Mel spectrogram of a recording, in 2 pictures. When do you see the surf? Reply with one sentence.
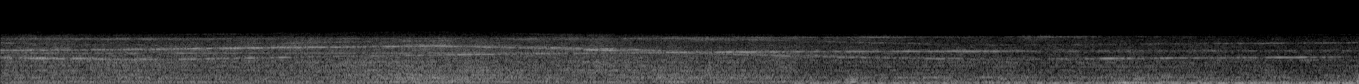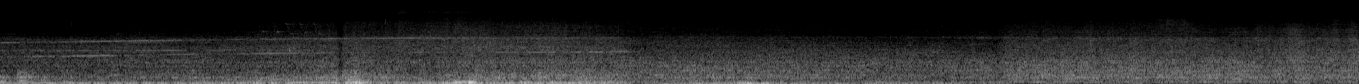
You can hear the surf from 0.0 to 27.1 s.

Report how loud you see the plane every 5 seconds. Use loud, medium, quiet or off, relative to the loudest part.
loud, loud, medium, quiet, medium, medium.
